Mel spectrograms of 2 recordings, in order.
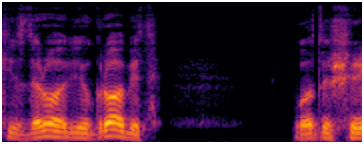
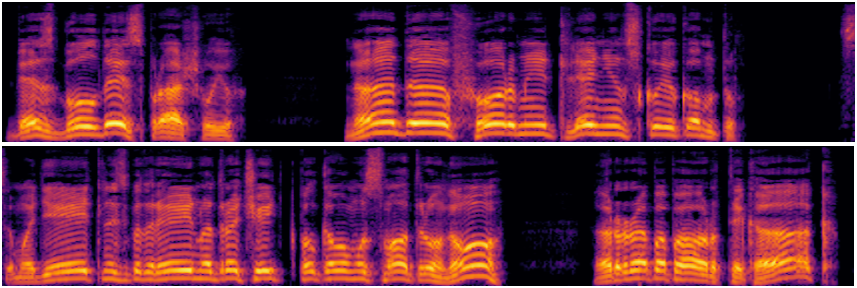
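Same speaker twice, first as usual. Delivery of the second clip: shouting drill sergeant; 9 semitones higher, 6 dB louder than usual. A narrator's reading. Sergeant demands volunteers.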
